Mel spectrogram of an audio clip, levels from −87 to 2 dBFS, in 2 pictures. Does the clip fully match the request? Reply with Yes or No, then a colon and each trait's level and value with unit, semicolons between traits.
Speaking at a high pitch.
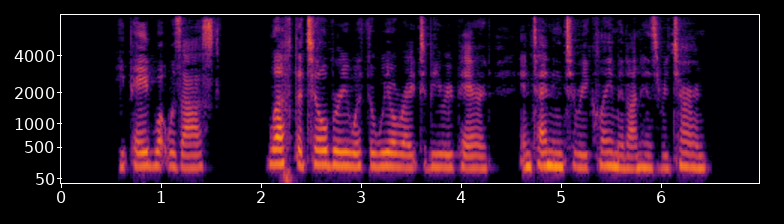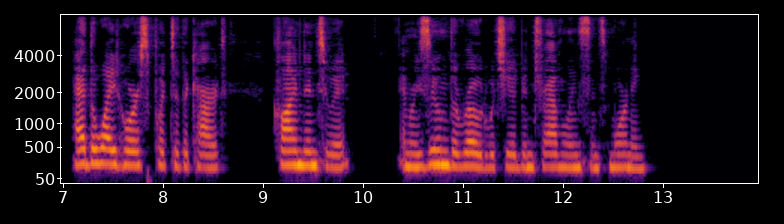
Yes: high, 200 Hz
